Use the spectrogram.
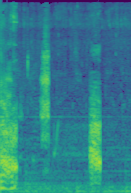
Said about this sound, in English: Ooh, dog. Growling dog. That freaked me out.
